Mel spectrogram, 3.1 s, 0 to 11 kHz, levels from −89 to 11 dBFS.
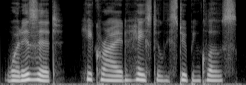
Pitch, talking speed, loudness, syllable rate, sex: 190 Hz, 155 wpm, -18 LUFS, 4.4 syllables/s, female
